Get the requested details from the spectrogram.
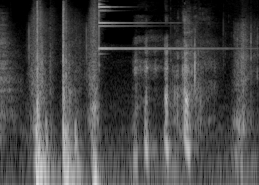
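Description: Loud, crisp crunching of Big Honey Crunch cereal in a string of irregular bites, with a short bright chime ringing out briefly in the middle. No one speaks.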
